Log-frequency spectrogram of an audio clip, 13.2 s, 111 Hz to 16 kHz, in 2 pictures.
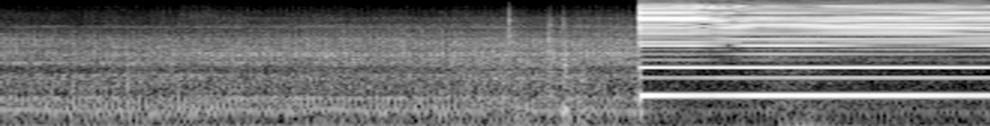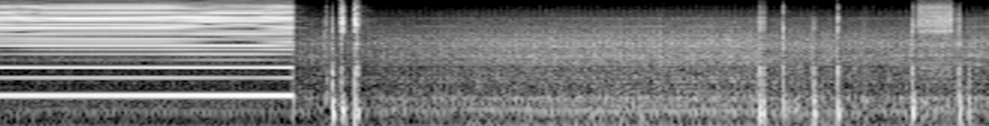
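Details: Can-Am Spyder riding, GoPro 12 recording: over engine and road noise, a steady piercing tone from the speakers for about four seconds, then cuts out; cause unknown.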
